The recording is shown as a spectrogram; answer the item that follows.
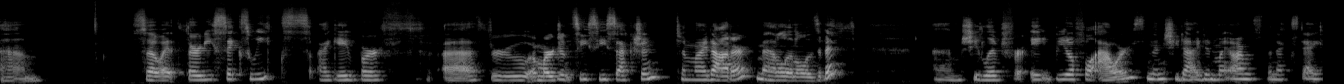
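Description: In a Midwestern accent, a woman speaks at a fairly slow pace on a very clean recording with a silent background. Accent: general American, Midwestern. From US Midwest. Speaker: grief support founder, bereaved mother. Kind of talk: casual interview chat.

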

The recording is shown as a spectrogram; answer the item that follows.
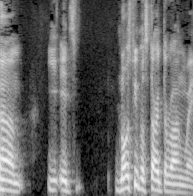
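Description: Using a normal speaking voice with ordinary pitch variation, a man with an American accent speaks at a fairly quick pace. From US West Coast, San Diego. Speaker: entrepreneur. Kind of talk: casual interview chat. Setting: live stream.

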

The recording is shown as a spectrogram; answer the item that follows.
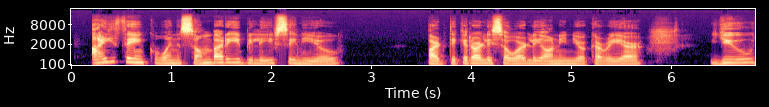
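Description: A woman's very deep, low voice at a moderate pace, with ordinary pitch variation, on a very clean recording with a silent background. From Puerto Rico. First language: Spanish. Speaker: marketing executive. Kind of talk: interview. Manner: animated.

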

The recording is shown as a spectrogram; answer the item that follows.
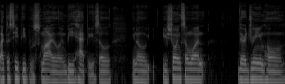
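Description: In a very clean recording with a silent background, someone with an American accent speaks at a moderate pace in a monotone, flat intonation with long, frequent pauses. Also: man, fairly low pitch for a man. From Chicago South Side. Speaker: law student and part-time realtor. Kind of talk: interview.

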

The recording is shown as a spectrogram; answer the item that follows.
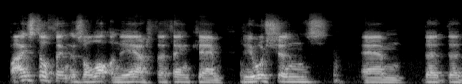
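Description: A man with a Scottish accent talks at a fairly quick pace, his medium-pitched voice bright and sharp in tone. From Scotland. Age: 50s. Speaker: entrepreneur and investor. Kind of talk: interview.

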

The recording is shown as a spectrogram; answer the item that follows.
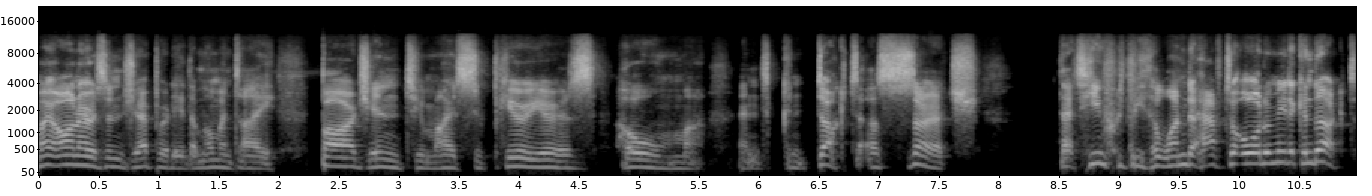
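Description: Putting on a raspy character voice, a man speaks at a moderate pace in a fairly high pitch with lively intonation. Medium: actual play. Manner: stern, curt.

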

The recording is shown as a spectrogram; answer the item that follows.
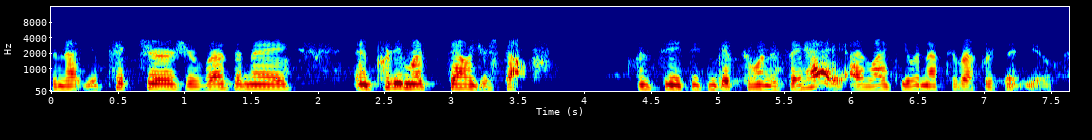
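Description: Using an unremarkable speaking voice, a woman with an American accent talks at a moderate pace and fairly low pitch, with ordinary pitch variation. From Indiana, US Midwest. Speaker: actress. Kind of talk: interview.

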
